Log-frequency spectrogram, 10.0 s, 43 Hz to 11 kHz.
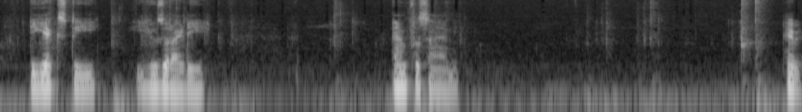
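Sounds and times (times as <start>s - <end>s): low steady hum: 0.0s - 10.0s
computer keyboard typing: 0.1s - 3.3s, 4.0s - 5.8s, 7.0s - 9.8s.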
